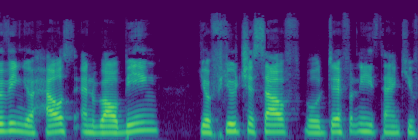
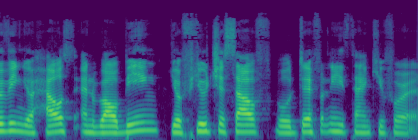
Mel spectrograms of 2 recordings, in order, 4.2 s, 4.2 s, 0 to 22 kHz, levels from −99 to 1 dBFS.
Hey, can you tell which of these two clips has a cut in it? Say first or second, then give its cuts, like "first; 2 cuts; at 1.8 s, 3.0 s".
second; 1 cut; at 1.6 s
